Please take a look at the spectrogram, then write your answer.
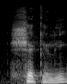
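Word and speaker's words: Székely: caso por un húngaro que se llamaba hanos shekel un apellido impronunciable es s Z e k e l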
